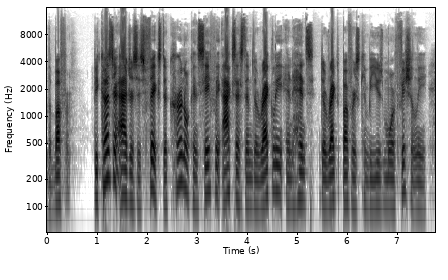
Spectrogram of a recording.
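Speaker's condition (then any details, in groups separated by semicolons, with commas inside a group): No condition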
